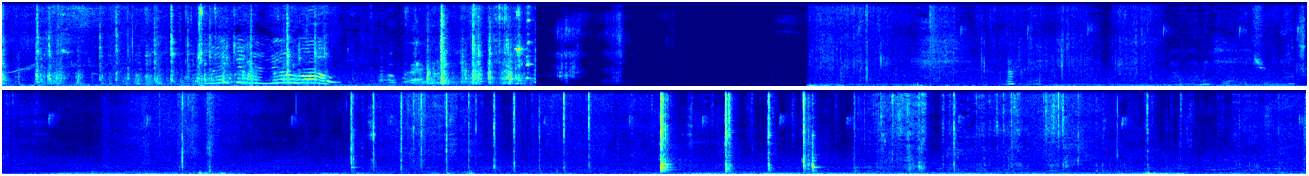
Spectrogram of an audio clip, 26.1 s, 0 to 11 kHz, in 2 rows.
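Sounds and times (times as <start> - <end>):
toy trucks clicking and scraping: 0.0 - 5.4, 16.6 - 25.8.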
